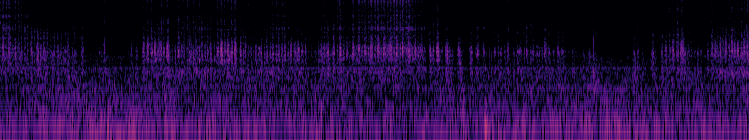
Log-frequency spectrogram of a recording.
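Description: A blue marker's felt tip strokes and scratches across the thin paper page of a spiral-bound coloring book while coloring. The result is a steady, quiet, dry scratching hiss with a bright, papery texture that swells and thins as the strokes change, continuing without clear breaks.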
